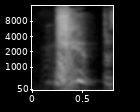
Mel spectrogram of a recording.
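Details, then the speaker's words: Young woman sneezing while cleaning a dusty desk and dressing table. A single sharp, hissing sneeze burst with a brief voiced tail: a sneeze set off by dust; allergies and sinuses are tagged. "really oh so dusty um cleaning up better oh my God so dusty"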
